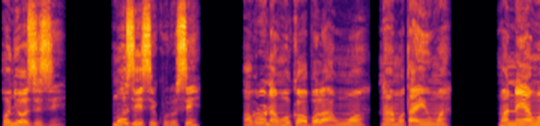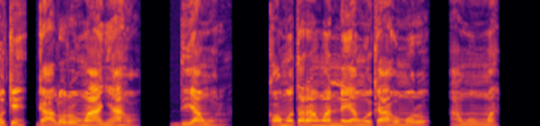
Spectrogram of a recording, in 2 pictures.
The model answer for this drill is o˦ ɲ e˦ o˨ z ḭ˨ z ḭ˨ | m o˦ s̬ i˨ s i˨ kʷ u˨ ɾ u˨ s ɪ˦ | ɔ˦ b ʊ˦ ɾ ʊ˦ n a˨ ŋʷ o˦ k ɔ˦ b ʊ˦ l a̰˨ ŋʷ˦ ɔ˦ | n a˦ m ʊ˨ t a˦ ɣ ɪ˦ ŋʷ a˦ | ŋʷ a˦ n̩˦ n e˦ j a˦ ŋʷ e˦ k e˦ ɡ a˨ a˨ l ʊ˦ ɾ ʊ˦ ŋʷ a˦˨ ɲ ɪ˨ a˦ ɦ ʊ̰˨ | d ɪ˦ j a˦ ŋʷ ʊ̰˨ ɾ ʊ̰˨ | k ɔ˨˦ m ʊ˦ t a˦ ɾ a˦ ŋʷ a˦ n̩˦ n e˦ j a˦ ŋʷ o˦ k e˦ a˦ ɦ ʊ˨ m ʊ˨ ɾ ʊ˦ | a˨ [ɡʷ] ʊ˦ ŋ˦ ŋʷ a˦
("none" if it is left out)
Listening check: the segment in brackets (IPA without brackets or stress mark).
ŋʷ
